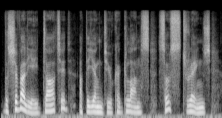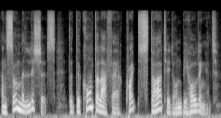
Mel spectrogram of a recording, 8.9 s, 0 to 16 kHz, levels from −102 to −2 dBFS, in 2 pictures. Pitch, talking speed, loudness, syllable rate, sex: 145 Hz, 170 wpm, -19 LUFS, 4.9 syllables/s, male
